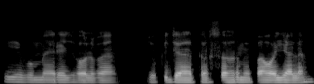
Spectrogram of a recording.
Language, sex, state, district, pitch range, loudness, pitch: Bhojpuri, male, Bihar, Saran, 100-105 Hz, -28 LUFS, 105 Hz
